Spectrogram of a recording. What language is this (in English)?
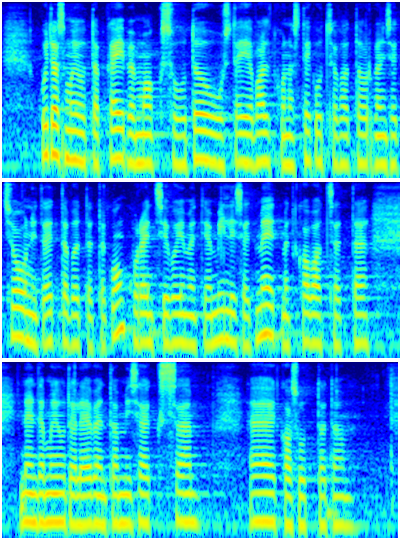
Estonian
